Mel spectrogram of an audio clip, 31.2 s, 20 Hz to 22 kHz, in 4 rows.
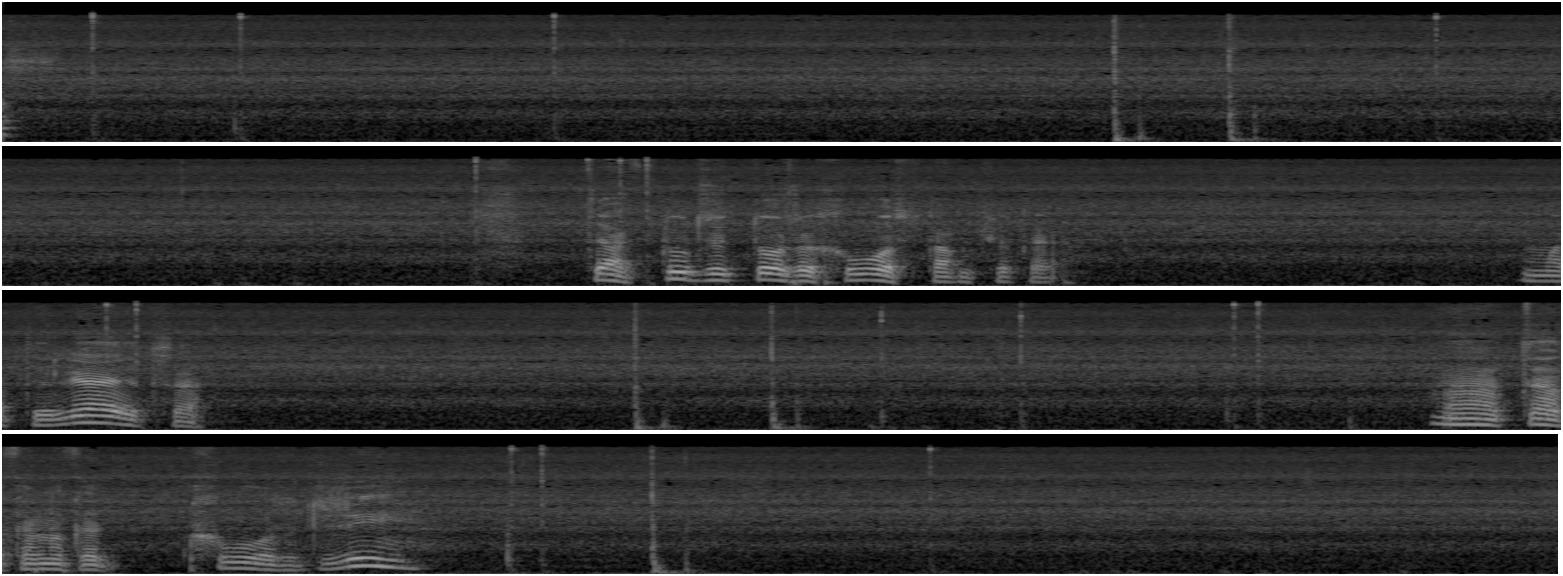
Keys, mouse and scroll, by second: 1.3 click, 1.9-3.0 drag, 5.6 a, 6.3 i, 7.4-10.4 drag, 10.9 click, 11.9 g, 18.9 a, 19.5 i, 20.1-20.9 middle drag, 21.8 click, 23.6 g, 26.8 i, 28.3-31.1 drag.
